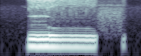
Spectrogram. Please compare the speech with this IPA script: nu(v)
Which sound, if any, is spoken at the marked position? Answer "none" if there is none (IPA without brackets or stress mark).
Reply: f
